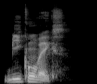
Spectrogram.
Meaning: biconvex
- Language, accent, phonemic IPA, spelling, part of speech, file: French, France, /bi.kɔ̃.vɛks/, biconvexe, adjective, LL-Q150 (fra)-biconvexe.wav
